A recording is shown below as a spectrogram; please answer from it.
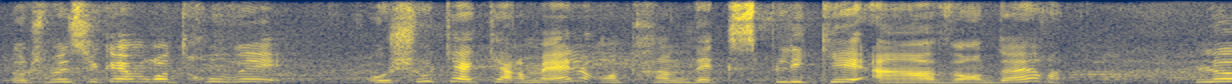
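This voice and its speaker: Young woman on a tv panel, high voice, tells funny stories, laughs a lot, faint hiss behind. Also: fairly quick. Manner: lively storytelling, laughing often. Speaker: columnist. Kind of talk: comic chronicle on a talk show.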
